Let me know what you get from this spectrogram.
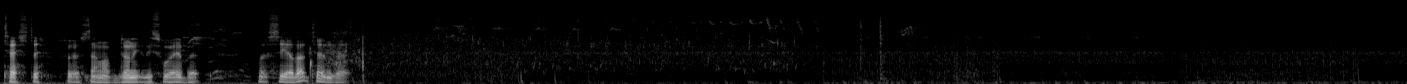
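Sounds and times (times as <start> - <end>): faint outdoor hiss: 0.0 - 14.0
faint high chirps: 4.3 - 11.4.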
